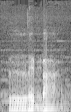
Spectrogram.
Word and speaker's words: Legba: Hoje nós vamos falar sobre o vodun Legba, pronuncia-se Lebá.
